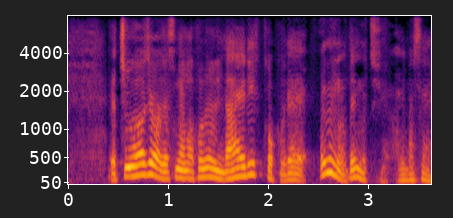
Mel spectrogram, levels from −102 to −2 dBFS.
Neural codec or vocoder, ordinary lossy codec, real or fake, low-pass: codec, 16 kHz, 2 kbps, FreqCodec, smaller model; none; fake; none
